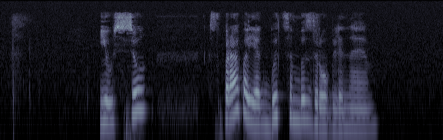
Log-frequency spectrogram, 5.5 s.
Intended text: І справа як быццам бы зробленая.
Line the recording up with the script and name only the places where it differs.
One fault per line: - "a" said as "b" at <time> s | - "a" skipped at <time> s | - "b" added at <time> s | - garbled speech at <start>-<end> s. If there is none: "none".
- "ўсё" added at 1.4 s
